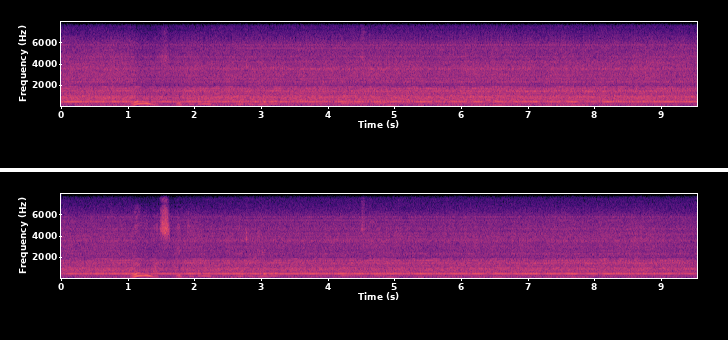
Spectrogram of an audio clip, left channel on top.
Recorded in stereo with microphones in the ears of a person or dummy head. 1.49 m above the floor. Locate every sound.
1.0 s a man speaking: 85° right; by 5.2 s 10° right (ahead or behind)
